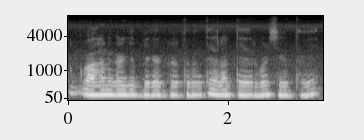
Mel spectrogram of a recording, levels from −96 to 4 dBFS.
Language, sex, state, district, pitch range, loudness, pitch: Kannada, male, Karnataka, Koppal, 125-130 Hz, -18 LUFS, 125 Hz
